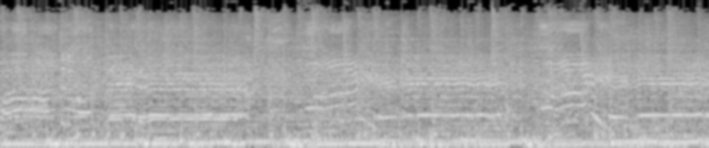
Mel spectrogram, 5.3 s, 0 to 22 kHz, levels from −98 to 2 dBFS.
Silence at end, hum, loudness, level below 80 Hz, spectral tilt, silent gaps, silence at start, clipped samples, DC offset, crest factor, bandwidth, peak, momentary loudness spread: 0 s; none; -7 LUFS; -20 dBFS; -2 dB/octave; none; 0 s; 0.2%; 0.3%; 8 dB; over 20 kHz; 0 dBFS; 2 LU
